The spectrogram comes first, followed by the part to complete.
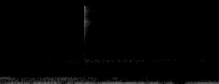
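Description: Faint handling of a trading card in a clear plastic sleeve, with two light clicks.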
